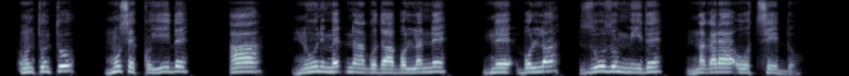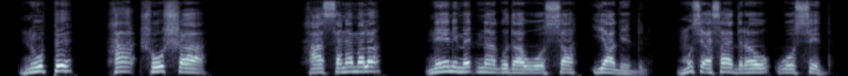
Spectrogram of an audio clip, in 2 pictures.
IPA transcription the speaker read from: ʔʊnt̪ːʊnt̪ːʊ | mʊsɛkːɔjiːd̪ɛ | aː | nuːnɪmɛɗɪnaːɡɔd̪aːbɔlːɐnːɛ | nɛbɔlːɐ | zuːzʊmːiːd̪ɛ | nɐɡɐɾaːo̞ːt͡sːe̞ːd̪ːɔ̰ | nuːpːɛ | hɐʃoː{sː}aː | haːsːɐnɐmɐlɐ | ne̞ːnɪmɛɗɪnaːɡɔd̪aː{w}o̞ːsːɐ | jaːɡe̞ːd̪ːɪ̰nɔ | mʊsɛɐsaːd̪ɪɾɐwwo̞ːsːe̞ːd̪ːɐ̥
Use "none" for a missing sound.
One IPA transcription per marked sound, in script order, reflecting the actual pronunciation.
ʃː, w

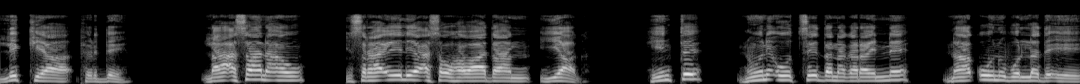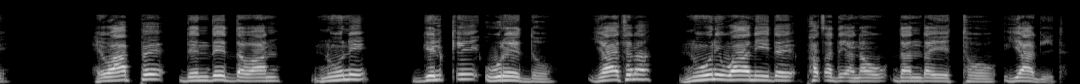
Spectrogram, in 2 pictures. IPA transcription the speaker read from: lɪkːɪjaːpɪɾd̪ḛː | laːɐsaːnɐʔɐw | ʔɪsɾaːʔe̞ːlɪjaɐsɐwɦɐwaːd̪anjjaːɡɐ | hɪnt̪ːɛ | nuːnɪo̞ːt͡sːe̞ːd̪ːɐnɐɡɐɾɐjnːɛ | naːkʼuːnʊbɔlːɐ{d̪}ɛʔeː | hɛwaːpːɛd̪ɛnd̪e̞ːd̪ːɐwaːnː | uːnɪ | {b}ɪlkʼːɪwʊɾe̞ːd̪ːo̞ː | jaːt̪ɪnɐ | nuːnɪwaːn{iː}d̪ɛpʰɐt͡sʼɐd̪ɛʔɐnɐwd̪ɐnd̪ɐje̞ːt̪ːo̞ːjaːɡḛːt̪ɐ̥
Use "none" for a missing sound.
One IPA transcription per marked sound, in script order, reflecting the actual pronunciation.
d̪, ɡ, iː

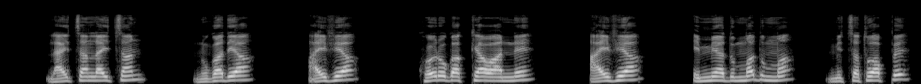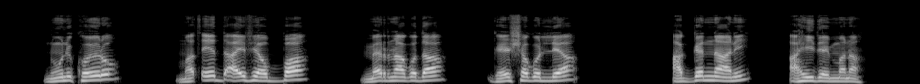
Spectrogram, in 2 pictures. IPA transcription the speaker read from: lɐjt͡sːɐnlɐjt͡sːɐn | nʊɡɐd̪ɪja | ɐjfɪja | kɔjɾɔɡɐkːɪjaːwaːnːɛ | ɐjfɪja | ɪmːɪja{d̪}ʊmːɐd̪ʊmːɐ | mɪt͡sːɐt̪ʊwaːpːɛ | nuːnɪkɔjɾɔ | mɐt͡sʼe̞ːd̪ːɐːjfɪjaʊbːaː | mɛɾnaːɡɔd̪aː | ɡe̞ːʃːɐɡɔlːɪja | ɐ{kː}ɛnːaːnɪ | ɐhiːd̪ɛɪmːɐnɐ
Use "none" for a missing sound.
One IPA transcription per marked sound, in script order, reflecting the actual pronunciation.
d̪, ɡː

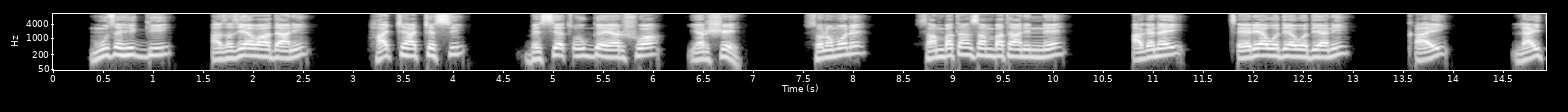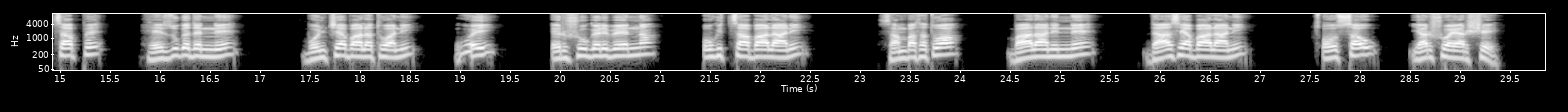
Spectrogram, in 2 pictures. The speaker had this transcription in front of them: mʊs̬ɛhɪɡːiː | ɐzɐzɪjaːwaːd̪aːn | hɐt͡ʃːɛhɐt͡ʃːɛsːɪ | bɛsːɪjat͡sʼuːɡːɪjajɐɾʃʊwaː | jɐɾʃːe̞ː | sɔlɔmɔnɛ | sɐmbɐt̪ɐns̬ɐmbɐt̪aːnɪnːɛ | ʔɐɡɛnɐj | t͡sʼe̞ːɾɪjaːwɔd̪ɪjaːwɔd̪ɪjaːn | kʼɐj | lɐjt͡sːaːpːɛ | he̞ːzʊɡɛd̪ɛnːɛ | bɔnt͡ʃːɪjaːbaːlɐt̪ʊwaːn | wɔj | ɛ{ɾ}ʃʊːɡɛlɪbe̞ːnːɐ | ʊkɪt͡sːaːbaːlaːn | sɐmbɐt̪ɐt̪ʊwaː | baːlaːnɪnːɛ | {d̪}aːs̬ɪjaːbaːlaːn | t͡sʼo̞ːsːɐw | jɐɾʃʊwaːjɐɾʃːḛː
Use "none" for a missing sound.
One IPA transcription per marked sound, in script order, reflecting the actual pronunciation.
ɾ, d̪

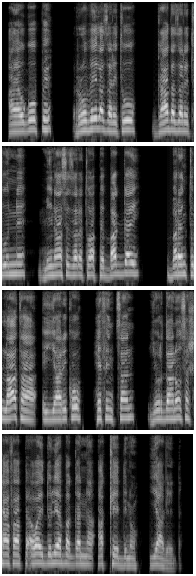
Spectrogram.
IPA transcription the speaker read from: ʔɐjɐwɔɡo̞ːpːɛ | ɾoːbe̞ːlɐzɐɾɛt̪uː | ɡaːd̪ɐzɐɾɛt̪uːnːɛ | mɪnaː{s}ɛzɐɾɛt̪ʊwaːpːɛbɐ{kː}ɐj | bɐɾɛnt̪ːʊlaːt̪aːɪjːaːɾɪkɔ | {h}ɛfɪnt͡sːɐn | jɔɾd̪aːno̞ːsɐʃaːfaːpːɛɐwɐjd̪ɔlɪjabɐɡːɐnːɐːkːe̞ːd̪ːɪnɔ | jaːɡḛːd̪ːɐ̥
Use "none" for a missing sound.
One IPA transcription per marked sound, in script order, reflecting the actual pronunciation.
s, ɡː, h

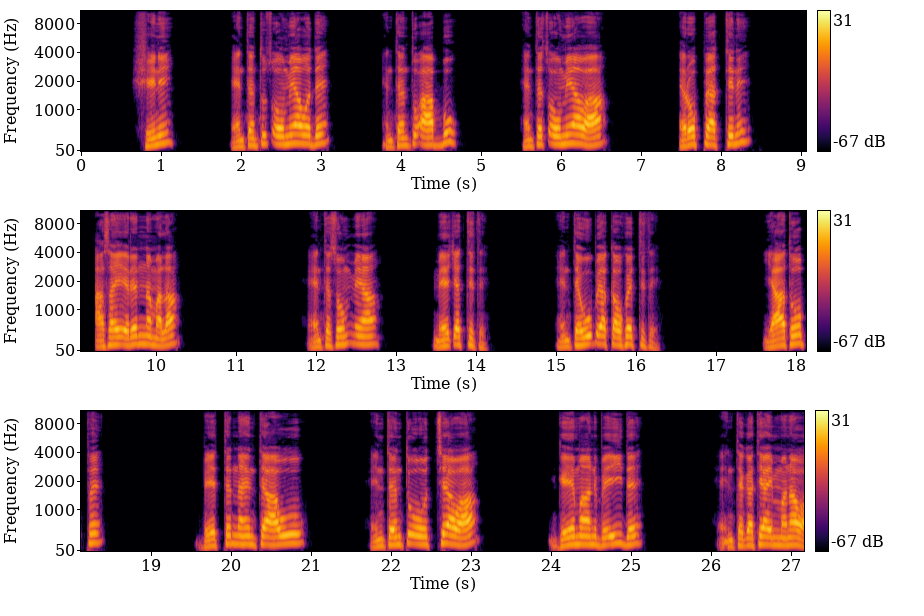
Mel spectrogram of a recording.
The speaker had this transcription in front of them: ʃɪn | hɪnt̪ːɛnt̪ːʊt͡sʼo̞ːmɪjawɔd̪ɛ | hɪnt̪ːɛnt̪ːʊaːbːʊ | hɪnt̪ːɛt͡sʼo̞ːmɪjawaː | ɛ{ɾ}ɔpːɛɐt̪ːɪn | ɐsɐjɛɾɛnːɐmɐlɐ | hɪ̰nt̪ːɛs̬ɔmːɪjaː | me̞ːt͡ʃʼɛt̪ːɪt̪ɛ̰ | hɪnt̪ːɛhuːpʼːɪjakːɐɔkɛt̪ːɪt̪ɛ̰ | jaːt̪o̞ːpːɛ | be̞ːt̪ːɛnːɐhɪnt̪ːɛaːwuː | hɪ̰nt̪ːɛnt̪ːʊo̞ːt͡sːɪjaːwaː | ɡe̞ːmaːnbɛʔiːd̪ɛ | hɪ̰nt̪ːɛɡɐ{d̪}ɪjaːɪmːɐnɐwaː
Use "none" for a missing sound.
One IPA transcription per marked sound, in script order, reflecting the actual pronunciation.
ɾ, t̪

